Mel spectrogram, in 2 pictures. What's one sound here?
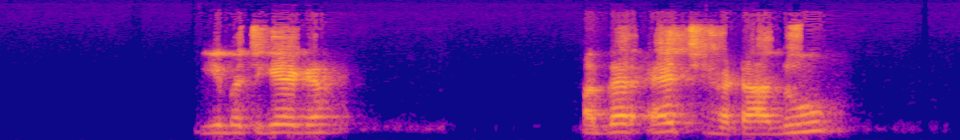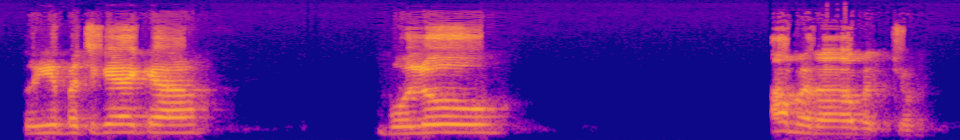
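A man speaks calmly in short phrases through a microphone, with pauses between them.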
